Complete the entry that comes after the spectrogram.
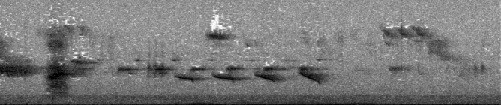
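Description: Faint birdsong: a run of short falling chirps in the middle, then a few high thin notes near the end, over a low steady rumble.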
